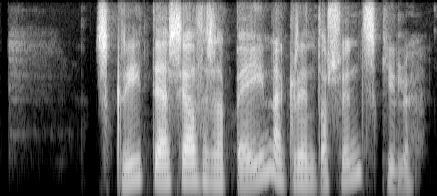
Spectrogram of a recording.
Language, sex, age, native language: Icelandic, female, 50-59, Icelandic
